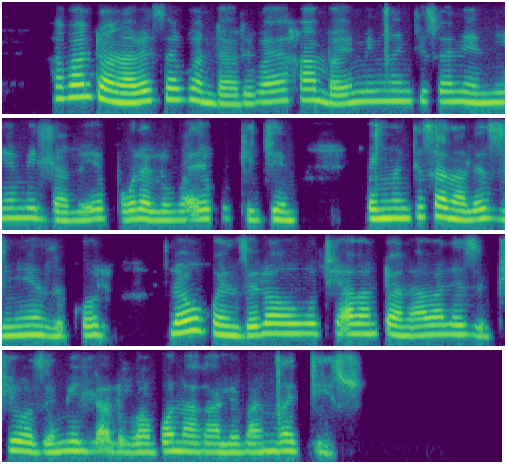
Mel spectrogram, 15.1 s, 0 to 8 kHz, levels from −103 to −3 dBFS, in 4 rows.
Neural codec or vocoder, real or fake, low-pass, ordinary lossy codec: none; real; 7.2 kHz; Opus, 16 kbps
